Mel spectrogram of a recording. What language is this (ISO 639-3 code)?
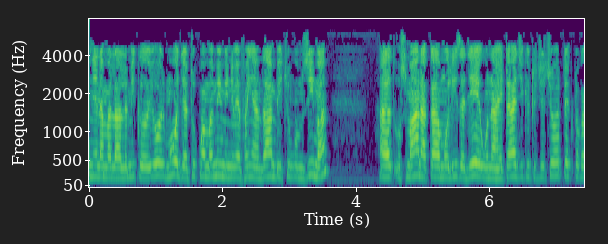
swa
